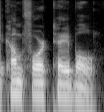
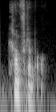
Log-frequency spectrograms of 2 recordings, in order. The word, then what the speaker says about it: comfortable: you hear the problem it's the word comfortable we don't pronounce all the syllables in there we don't say come for table we don't we say comfortable all right all right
